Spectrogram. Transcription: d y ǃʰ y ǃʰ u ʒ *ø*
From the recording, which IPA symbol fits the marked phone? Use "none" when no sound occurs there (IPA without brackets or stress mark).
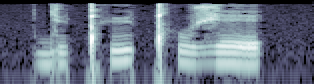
e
